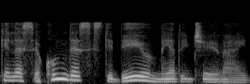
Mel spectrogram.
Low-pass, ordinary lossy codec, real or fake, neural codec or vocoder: 7.2 kHz; Opus, 64 kbps; fake; codec, 16 kHz, 0.5 kbps, X-Codec, HuBERT features, trained on balanced general audio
